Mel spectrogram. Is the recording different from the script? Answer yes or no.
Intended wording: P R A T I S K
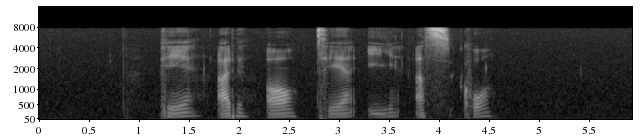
no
